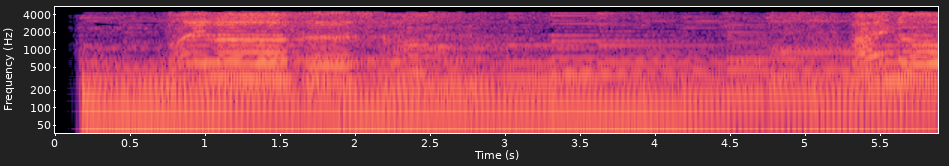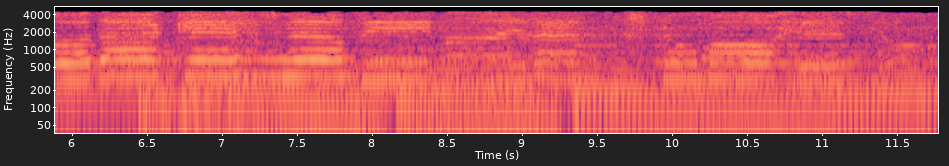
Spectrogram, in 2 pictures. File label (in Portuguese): GERAL F; Telemensagens 2017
